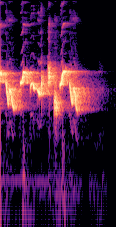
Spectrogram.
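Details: A short burst of sooty-headed bulbul ropel song, used as a training master for captive birds: one fluid, warbling whistled run of quick slurred notes that fades out after about a second and a half.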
